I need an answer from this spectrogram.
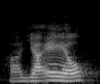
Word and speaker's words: Yael: And so Yael with a Y is pronounced like a Y. Yael, she's a gal.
